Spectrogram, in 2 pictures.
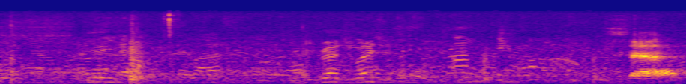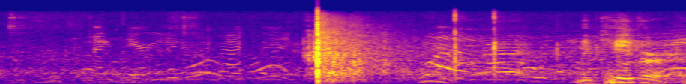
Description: Several people talk then a gun is fired and a man talks on microphone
